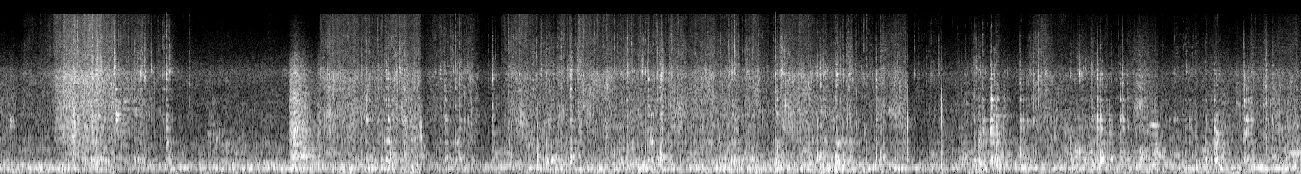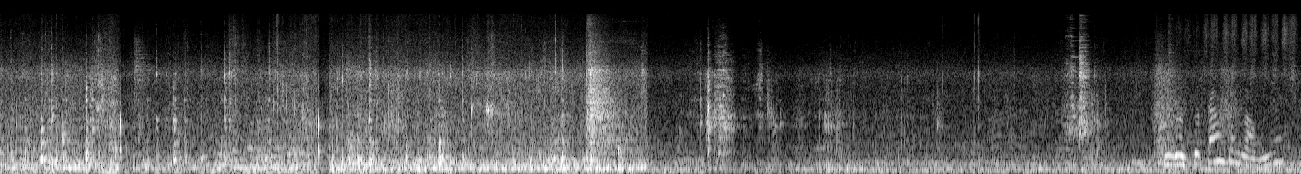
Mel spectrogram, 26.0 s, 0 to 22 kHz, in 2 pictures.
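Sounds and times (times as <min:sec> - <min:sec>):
chicken sizzling in hot oil: 0:03.2 - 0:19.5.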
